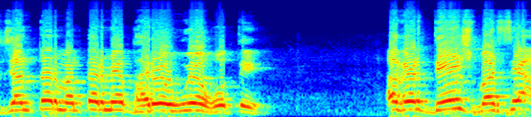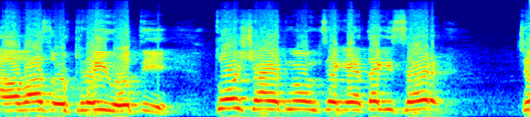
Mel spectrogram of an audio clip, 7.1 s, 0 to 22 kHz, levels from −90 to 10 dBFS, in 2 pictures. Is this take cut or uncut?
uncut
